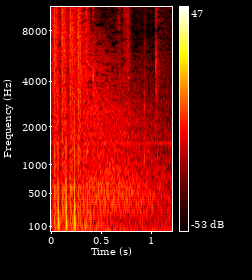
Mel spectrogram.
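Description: An R301 rifle in Apex Legends fires a fast automatic burst, a few rapid booming shots at the start that run into a dense, continuous rattle of gunfire.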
